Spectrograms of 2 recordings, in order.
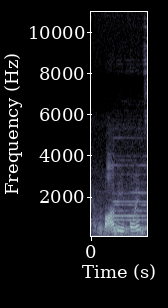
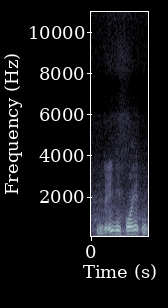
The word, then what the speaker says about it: Baby Point: Some will say Bobby Point, some will say Baby Point, Babby Point. I've heard it pronounced differently by people who live there. Very inconsistent.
